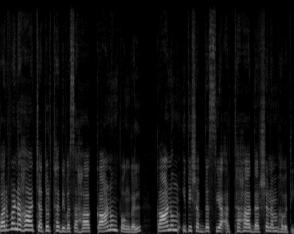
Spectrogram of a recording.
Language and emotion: Sanskrit, neutral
